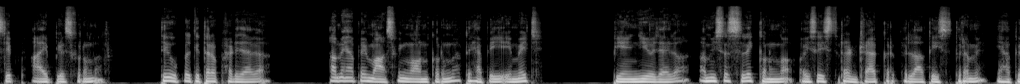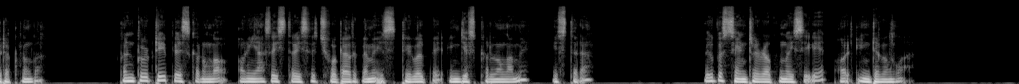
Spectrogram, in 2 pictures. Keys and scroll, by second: 1.2 ctrl+shift+i, 11.9 ctrl+t, 19.4 Return.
